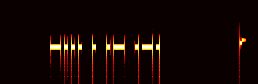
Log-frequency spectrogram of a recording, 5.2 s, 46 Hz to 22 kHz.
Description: Morse code, heard as a keyed tone, about 17 wpm, 700 Hz. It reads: BEAR
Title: ING Suffix - Top 100 Words with Base Words 17wpm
